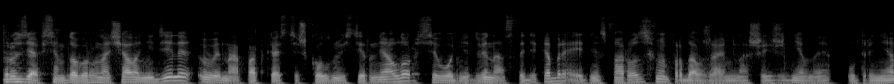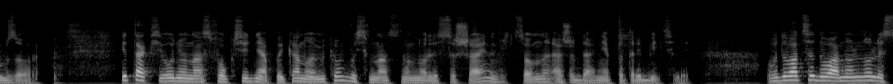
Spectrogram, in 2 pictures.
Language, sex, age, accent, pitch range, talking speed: Russian, male, 40-59, native, 95-140 Hz, 130 wpm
